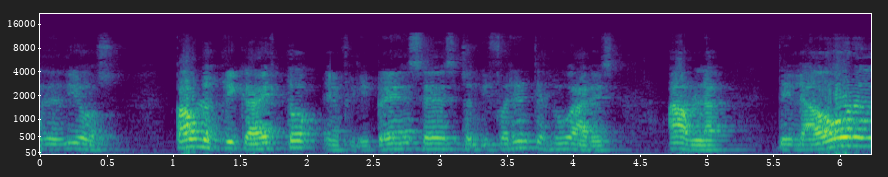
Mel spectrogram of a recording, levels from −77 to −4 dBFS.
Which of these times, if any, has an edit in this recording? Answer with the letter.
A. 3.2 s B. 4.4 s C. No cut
A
